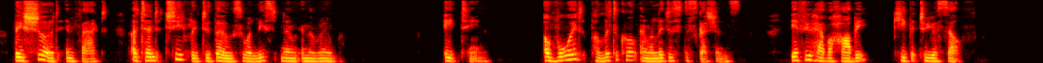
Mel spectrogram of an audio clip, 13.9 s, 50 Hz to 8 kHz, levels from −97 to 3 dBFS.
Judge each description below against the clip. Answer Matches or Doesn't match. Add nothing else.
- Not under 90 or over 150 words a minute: Matches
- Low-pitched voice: Doesn't match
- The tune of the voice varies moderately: Matches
